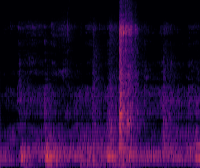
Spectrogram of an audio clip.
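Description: Quiet stretch of a television programme's soundtrack, with a few small clicks and one sharp click a little past a second in.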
